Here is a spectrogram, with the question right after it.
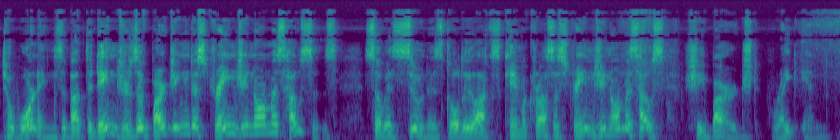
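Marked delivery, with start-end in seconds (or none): none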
